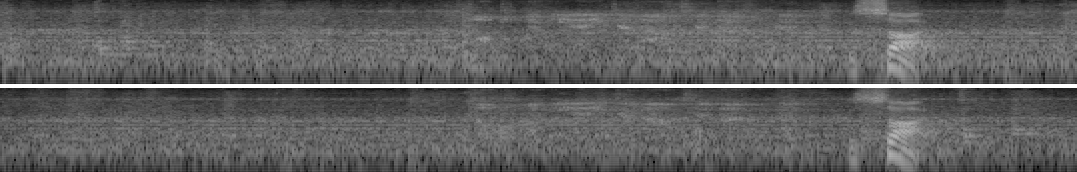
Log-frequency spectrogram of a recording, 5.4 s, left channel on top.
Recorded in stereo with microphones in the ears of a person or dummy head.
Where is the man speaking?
10° right (ahead or behind), 0.5 m.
